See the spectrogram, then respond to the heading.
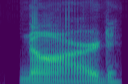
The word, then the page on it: nard: American English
